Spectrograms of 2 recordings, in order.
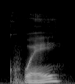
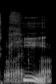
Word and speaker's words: quay: It's pronounced quay. No, it's not. Uh, say it with me now with a Q. Quay. Quay. Not key. I don't know who says key.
